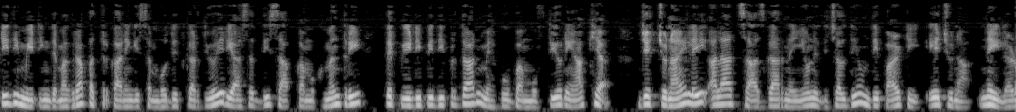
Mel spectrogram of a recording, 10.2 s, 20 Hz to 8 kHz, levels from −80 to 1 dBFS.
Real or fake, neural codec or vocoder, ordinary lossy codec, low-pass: real; none; none; 7.2 kHz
